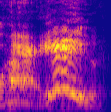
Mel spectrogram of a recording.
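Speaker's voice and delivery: very high, very loud belted shout. Signing off a sports show, the speaker throws in a hey in Rasputia voice. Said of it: "in my Rasputia voice".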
